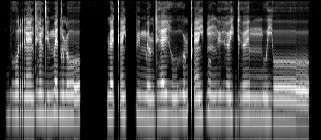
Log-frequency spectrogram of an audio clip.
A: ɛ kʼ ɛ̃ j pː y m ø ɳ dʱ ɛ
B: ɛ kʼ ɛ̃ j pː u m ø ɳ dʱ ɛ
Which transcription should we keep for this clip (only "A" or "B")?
A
